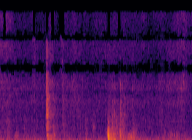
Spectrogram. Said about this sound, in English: we are gonna saute up our onions and our green peppers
